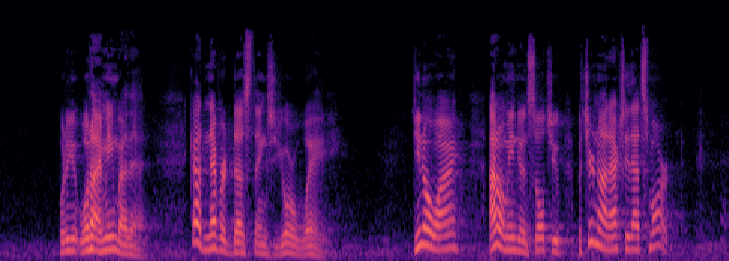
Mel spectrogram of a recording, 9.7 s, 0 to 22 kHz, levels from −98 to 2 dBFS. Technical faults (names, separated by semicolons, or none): MP2 compression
